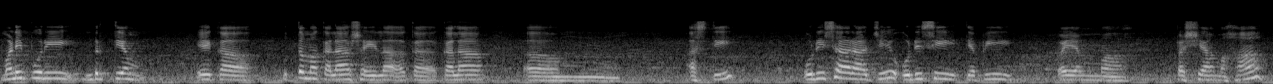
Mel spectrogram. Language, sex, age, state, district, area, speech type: Sanskrit, female, 60+, Kerala, Palakkad, urban, spontaneous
